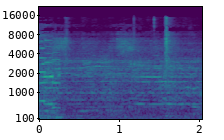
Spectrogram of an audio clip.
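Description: Golden Century Dragon Link slot machine playing its electronic game sounds: a short run of chime notes as a small win registers at the start, then steady held tones while the reels spin.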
